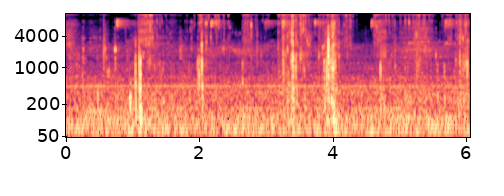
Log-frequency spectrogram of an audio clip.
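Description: A person chewing a spoonful of pork-and-barley MRE main: faint mouth sounds with a few soft clicks and smacks.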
